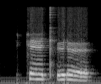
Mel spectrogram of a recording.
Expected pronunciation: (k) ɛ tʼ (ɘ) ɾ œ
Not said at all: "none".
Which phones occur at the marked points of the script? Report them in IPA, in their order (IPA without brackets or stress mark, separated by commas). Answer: k, ø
